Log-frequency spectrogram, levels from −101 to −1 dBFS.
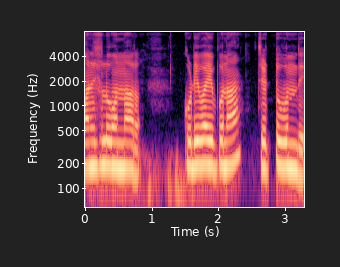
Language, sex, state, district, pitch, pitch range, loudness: Telugu, male, Andhra Pradesh, Anantapur, 180 Hz, 155-190 Hz, -12 LUFS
